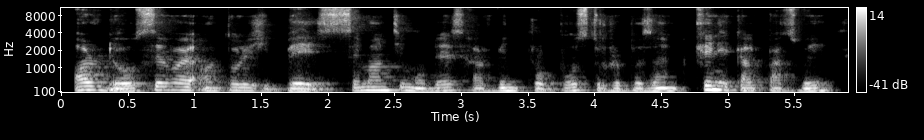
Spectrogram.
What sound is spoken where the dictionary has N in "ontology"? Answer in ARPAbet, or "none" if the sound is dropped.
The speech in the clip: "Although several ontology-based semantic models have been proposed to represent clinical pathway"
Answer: N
